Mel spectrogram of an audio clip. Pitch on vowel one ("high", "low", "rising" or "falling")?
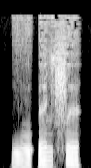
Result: low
